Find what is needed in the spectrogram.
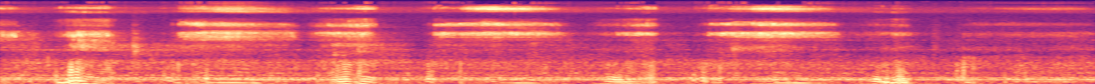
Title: Suara ngorok bayi - Terdengar JELAS (TERNYATA BEGINI)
